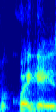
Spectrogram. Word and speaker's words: Mukwege: D-E-N-N-Y, but it's actually how Dennis would be pronounced in French. But Mukwege is exactly right.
